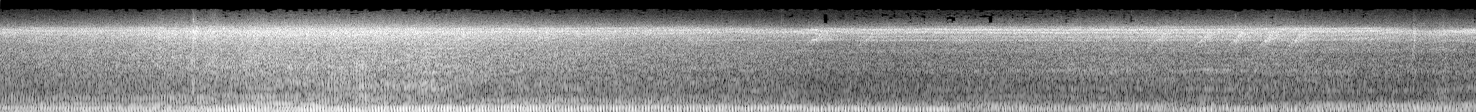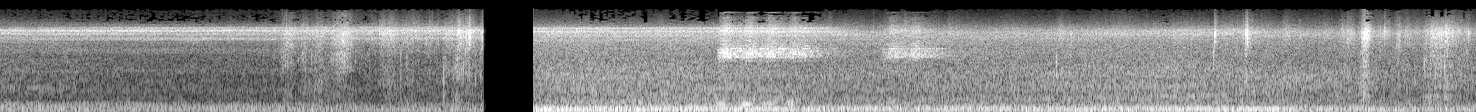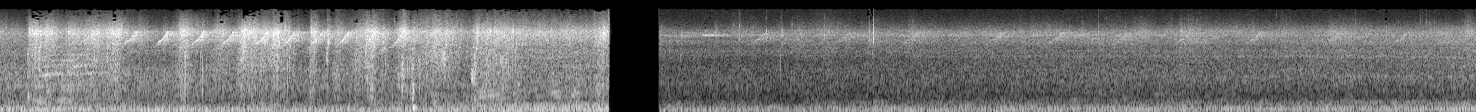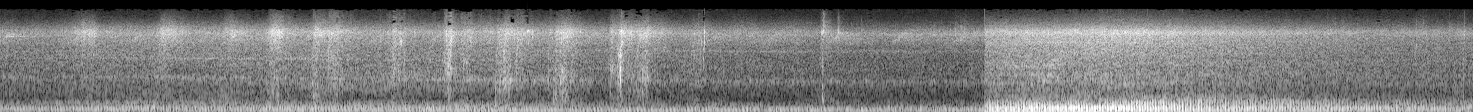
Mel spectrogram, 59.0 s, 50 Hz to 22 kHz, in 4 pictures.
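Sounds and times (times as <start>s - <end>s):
vehicle engine running: 0.0s - 35.6s, 36.2s - 59.0s
dry leaves crackling: 17.5s - 19.6s, 26.3s - 35.6s, 44.1s - 51.8s.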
